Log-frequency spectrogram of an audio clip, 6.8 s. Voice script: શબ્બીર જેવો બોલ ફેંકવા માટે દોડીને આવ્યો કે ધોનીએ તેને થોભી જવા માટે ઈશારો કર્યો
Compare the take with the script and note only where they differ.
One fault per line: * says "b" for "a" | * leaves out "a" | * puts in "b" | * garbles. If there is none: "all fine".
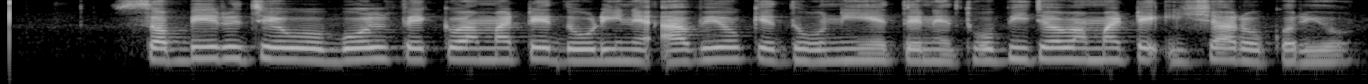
all fine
